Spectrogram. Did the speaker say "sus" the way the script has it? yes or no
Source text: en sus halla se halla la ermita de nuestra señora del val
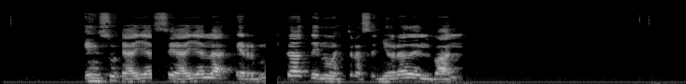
yes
